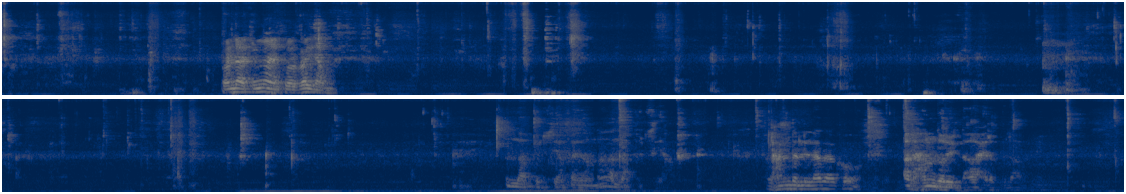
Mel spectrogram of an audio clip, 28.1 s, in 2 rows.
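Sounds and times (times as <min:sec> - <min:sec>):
wet mouth clicks and lip smacks: 0:08.4 - 0:11.5, 0:13.7 - 0:18.6.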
